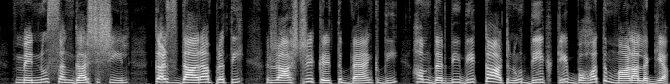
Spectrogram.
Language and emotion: Punjabi, disgusted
